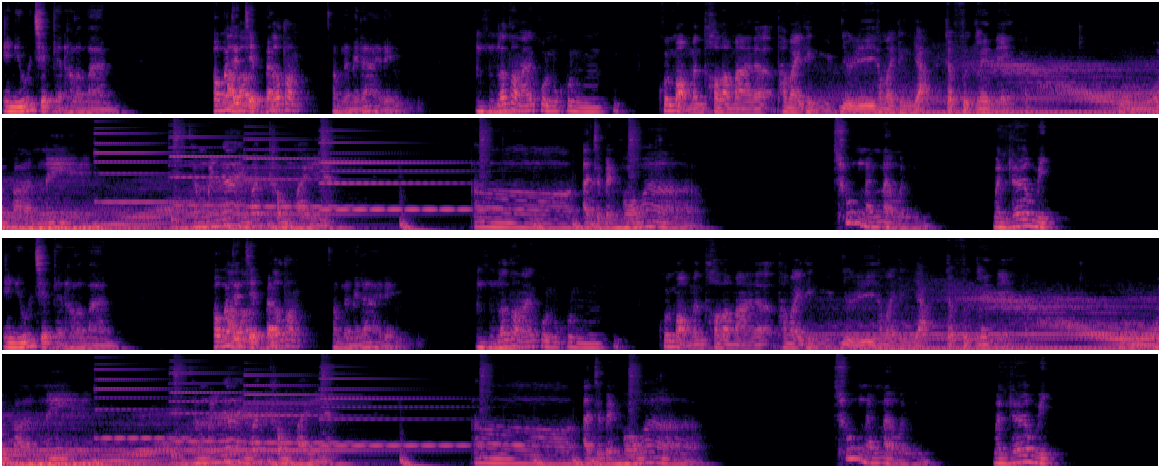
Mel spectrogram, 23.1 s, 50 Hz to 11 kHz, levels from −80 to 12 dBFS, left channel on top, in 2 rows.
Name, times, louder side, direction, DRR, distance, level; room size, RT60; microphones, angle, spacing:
voice 1, 0.0-1.2 2.1-2.8 3.3-3.9 4.7-5.1 11.2-12.5 13.2-15.0 16.3-18.6 19.9-20.8 21.5-22.0, equal, 70° left, 0.9 m, -29 dB
voice 2, 2.2-3.0 3.9-4.0 4.9-6.0 6.6-10.3, left 3 dB, 45° left, 0.3 m, -29 dB
sound 1, 7.7-15.2, right 1 dB, 65° right, 0.8 m, -32 dB
sound 2, 12.5-16.6 16.9-17.9, equal, 25° left, 0.9 m, -33 dB
2.3 x 2.2 x 2.6 m
head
